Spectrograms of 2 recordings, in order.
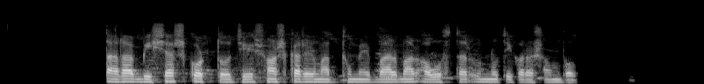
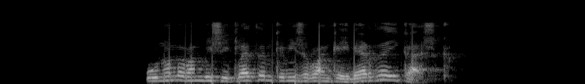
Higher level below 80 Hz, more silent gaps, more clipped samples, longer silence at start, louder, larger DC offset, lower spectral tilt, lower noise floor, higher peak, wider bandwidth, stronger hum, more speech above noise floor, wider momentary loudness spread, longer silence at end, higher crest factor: about the same, -58 dBFS vs -62 dBFS; neither; neither; second, 1.05 s vs 1.45 s; first, -19 LUFS vs -28 LUFS; neither; first, -8 dB/octave vs -6.5 dB/octave; about the same, under -90 dBFS vs -88 dBFS; first, -2 dBFS vs -14 dBFS; second, 7 kHz vs 7.8 kHz; neither; first, over 72 dB vs 60 dB; about the same, 7 LU vs 5 LU; about the same, 1.3 s vs 1.35 s; about the same, 18 dB vs 16 dB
